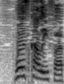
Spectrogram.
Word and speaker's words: Wiz Khalifa: Wiz Khalifa, that's how you say his name.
